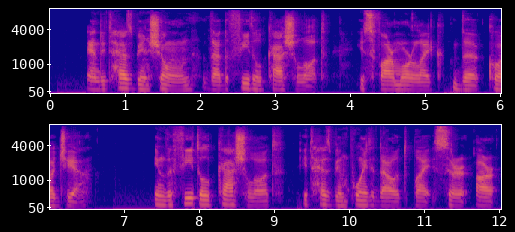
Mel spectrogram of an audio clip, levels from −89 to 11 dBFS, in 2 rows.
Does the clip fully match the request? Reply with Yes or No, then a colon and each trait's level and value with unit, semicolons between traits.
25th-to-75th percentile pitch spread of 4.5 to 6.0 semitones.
No: average, 2.8 semitones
